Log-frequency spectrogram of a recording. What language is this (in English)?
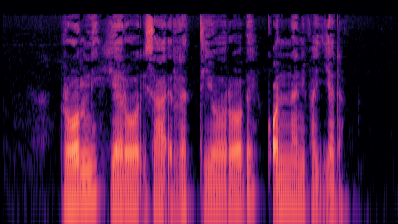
Oromo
